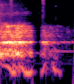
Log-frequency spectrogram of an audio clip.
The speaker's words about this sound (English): That's my dog telling me it's... Hold on.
